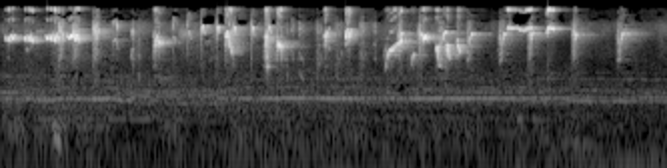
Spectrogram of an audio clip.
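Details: Common iora male singing after a female's call provoked him, the two trading calls; dense chattering phrases of high chirps and quick whistles, easing into scattered single notes.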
